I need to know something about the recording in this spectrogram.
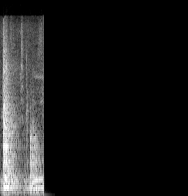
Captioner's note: gavel bangs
